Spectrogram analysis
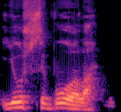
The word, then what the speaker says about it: Jussi Vuola: your name sir nice to meet you i'm jose paula see i i had not a prayer yeah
